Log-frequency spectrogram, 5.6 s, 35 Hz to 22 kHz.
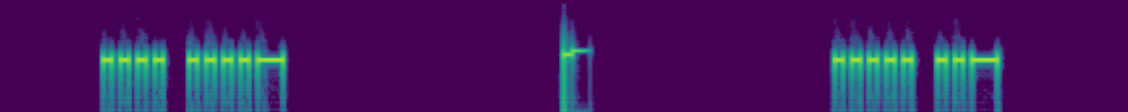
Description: Morse code, heard as a keyed tone, about 28 wpm, 700 Hz. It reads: H 4 5 U
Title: Single-Letter Single-Number 28wpm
